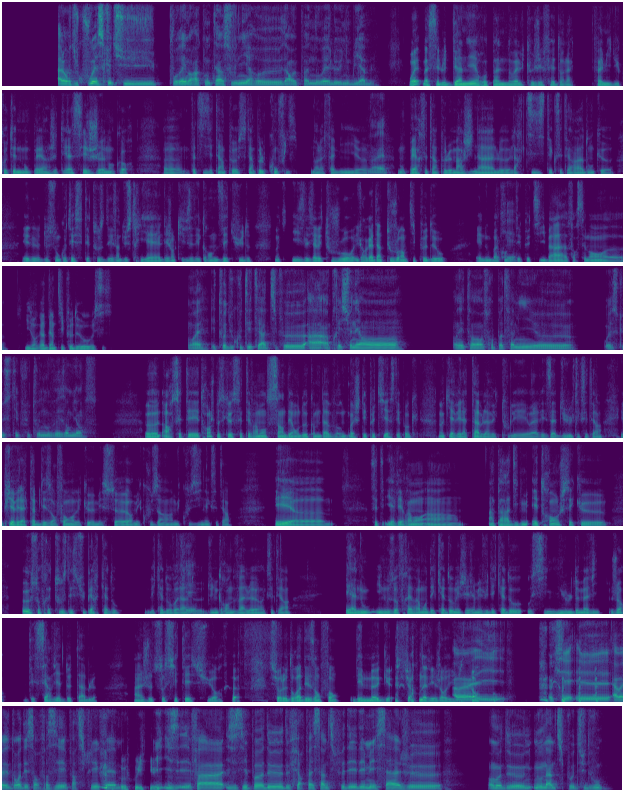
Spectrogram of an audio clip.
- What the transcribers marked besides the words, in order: chuckle; laughing while speaking: "heu"; chuckle; laughing while speaking: "genre, on avait genre huit ans"; laugh; laughing while speaking: "Oui, oui"
- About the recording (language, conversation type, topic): French, podcast, Peux-tu raconter un souvenir d'un repas de Noël inoubliable ?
